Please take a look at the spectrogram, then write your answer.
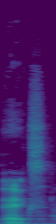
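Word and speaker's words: Aix: heard of it before X is spelled a iix and a lot of people refer to it just as X but my name for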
